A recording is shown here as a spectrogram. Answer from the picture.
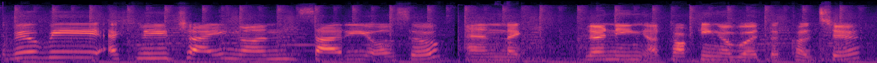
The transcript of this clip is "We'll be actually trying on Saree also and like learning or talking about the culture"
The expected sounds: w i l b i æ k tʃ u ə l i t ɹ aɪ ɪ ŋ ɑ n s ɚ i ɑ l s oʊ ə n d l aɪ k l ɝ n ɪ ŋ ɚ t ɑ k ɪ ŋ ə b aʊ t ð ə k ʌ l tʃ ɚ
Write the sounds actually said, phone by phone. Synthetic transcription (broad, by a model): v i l b i æ k tʃ u ə l i t ɹ aɪ ɪ ŋ ɑ n s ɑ i ɑ l s oʊ ə n d l aɪ k l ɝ n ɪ ŋ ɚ t ɑ k ɪ ŋ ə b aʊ t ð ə k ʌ l tʃ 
